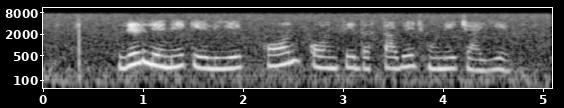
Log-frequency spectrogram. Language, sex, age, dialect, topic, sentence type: Hindi, female, 60-100, Kanauji Braj Bhasha, banking, question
